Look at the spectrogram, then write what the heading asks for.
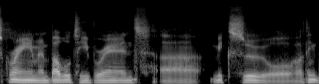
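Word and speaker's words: Mixue: Like, we've invested, we're franchisee owners of the ice cream and bubble tea brand Mixu, or I think the Chinese pronunciation is like Mishwei.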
